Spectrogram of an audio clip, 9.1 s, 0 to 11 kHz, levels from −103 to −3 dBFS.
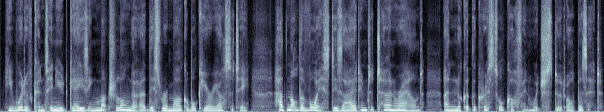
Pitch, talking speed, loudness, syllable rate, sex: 205 Hz, 190 wpm, -18 LUFS, 5.7 syllables/s, female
